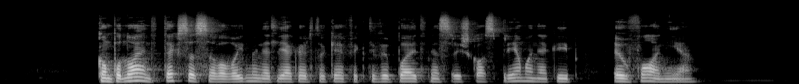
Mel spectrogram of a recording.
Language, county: Lithuanian, Kaunas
